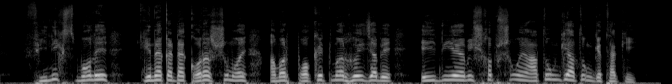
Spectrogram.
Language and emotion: Bengali, fearful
